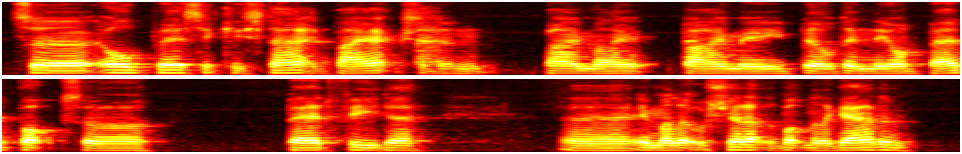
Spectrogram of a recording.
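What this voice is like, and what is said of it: Strong regional accent. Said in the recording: “I'm sure it's just the accent that I'm not getting here”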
